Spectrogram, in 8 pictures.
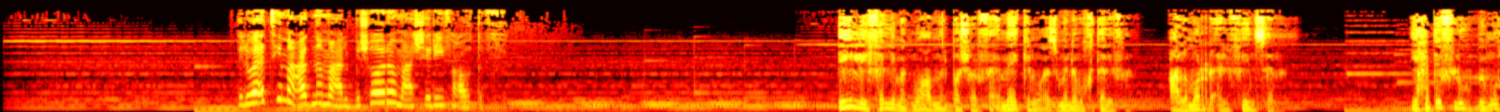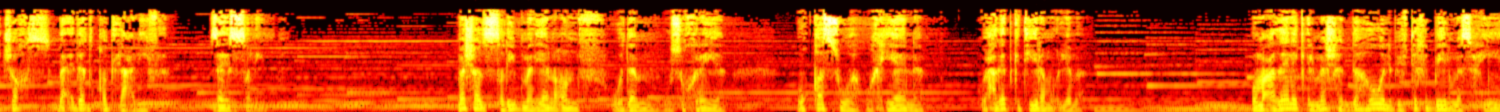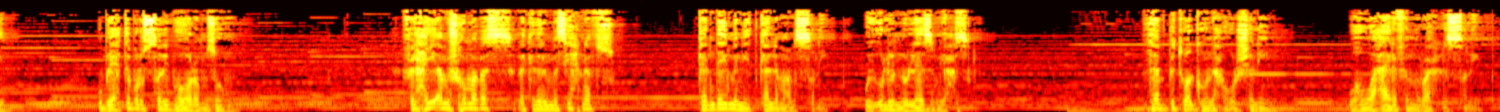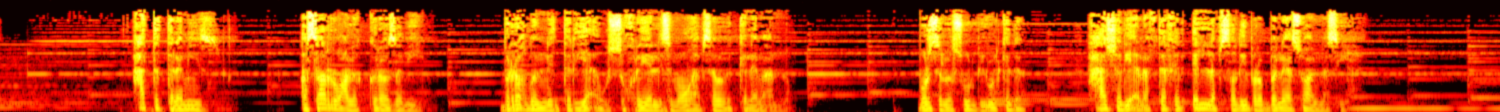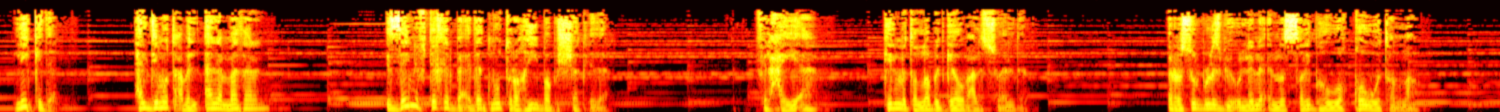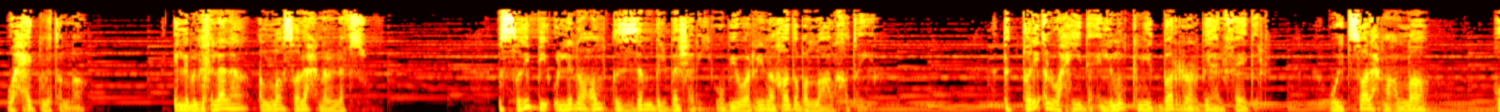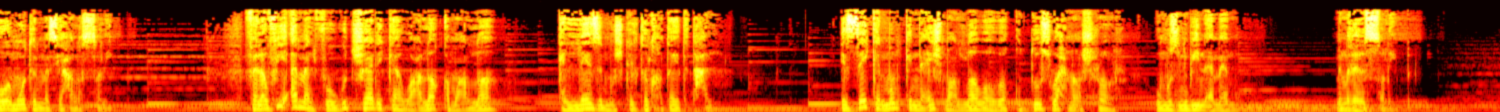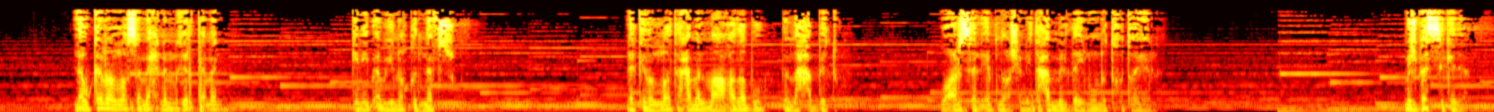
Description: تأملات مُركّزة باللهجة المصرية عن عُمق وروعة صليب المسيح وقيامته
